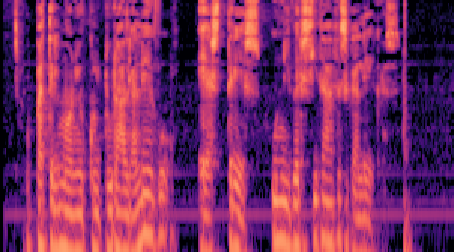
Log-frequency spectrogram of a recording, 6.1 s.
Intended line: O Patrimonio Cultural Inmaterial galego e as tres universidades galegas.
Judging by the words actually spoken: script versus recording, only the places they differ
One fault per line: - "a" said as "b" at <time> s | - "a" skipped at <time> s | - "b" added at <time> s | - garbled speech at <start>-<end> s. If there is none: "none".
- "Inmaterial" skipped at 1.7 s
